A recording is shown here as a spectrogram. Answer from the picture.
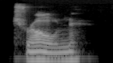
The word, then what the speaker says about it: Trump: It's like Donald without the last D and then like Trone.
